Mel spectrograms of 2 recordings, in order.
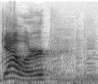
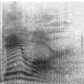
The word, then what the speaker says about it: Galar: olde England were and it is pronounced Geller not gay lar as I accidentally pronounced it Geller could also be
